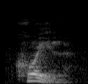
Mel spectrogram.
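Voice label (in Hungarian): "huevös", Hungarian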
